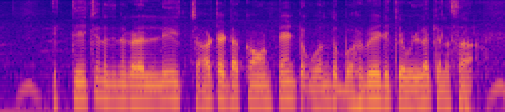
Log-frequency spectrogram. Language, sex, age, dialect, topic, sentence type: Kannada, male, 51-55, Central, banking, statement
